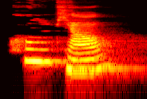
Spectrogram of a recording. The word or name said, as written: kongtiao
